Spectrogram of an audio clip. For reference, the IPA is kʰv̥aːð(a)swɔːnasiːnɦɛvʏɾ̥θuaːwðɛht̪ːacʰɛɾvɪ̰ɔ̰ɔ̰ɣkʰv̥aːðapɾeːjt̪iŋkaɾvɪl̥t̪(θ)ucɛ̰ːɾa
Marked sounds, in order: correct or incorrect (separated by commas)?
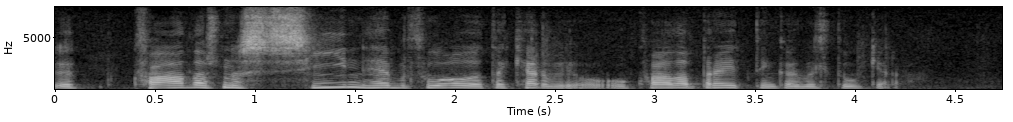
correct, correct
